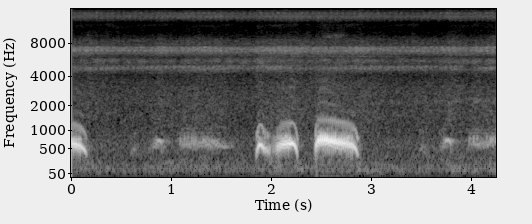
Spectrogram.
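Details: Spotted dove singing wild at a roadside, a local bird with a thick, loud pesom-style voice: soft faint coos, then three loud deep coos in quick succession, then quieter coos again, over a faint constant high-pitched hum.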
